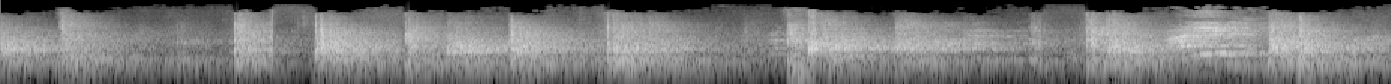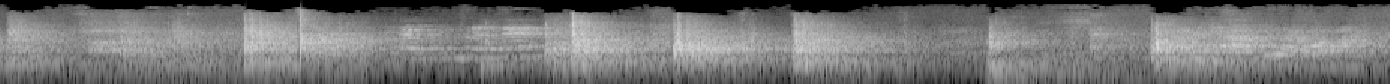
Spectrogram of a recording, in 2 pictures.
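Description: Padel rally: the ball being struck by padel rackets and bouncing off the court and glass walls, a sharp pop every half second to a second, each one echoing in a large hall.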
